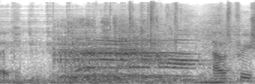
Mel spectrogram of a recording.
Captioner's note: screaming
